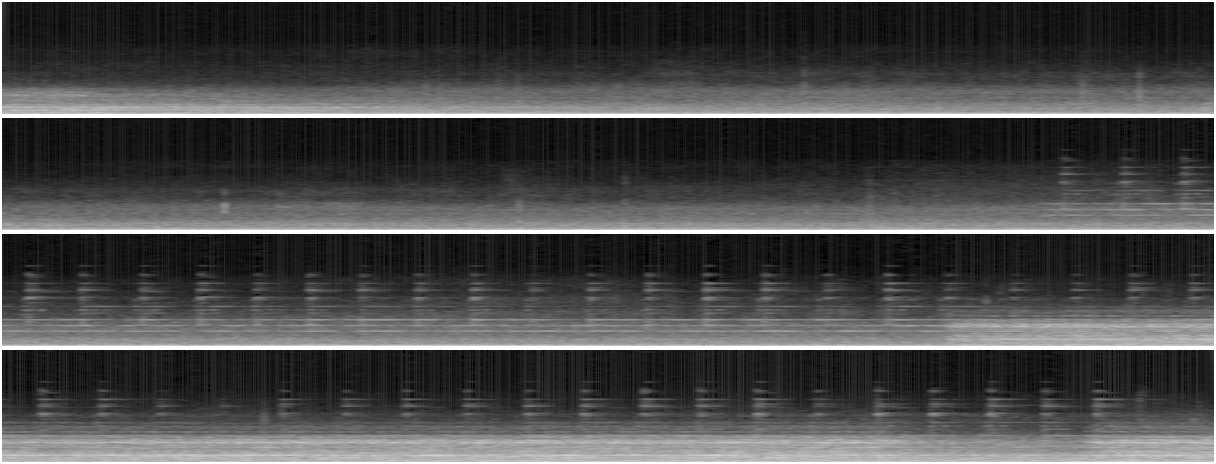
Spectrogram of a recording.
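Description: Approaching Norfolk Southern freight train's diesel locomotives with a steady low rumble. A horn note trails off in the first second. From about halfway through, the locomotive bell rings steadily, and for most of the last third the horn sounds a long chord.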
